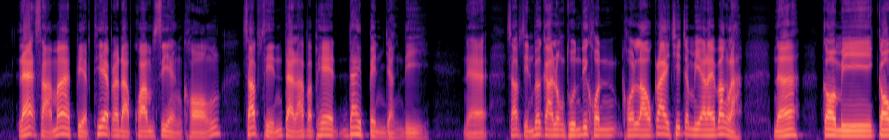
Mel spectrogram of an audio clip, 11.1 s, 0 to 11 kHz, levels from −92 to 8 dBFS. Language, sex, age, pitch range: Thai, male, 20-39, 105-135 Hz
